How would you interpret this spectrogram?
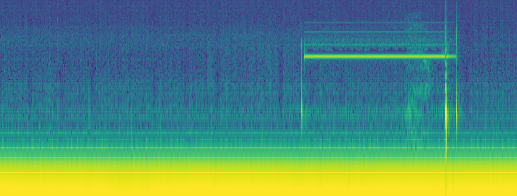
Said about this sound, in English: Well, I'm not sure what's up with that number now, because it's only ringing once. But, that was the Haitian hotline, again.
